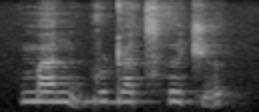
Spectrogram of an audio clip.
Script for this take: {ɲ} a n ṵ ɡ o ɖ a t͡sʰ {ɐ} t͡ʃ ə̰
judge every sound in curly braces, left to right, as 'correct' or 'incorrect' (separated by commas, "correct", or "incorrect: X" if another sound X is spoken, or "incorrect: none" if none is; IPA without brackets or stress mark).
incorrect: m, incorrect: ə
